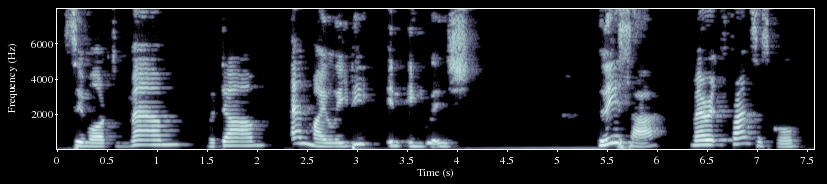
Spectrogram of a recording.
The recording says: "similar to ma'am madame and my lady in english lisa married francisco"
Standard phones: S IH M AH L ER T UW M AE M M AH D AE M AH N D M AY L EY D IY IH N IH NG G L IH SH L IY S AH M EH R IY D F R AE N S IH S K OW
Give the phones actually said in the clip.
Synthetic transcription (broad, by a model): S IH M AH L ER T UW M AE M M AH D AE M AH N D M AY L EY D IY IH N IH NG G L IH SH L IY S AH M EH R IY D F R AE N S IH S K OW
